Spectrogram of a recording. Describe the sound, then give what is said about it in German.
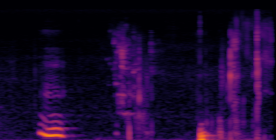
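Someone takes a sip of a drink. A few faint, wet, squishy gulping and swallowing sounds are spread over a couple of seconds, heard alone. “Ich muss mal eben einen Schluck trinken.”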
